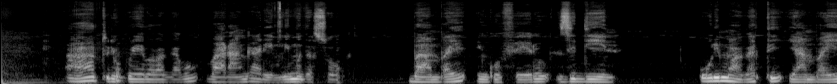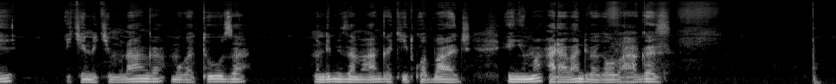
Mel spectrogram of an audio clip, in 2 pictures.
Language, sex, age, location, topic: Kinyarwanda, male, 25-35, Kigali, government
